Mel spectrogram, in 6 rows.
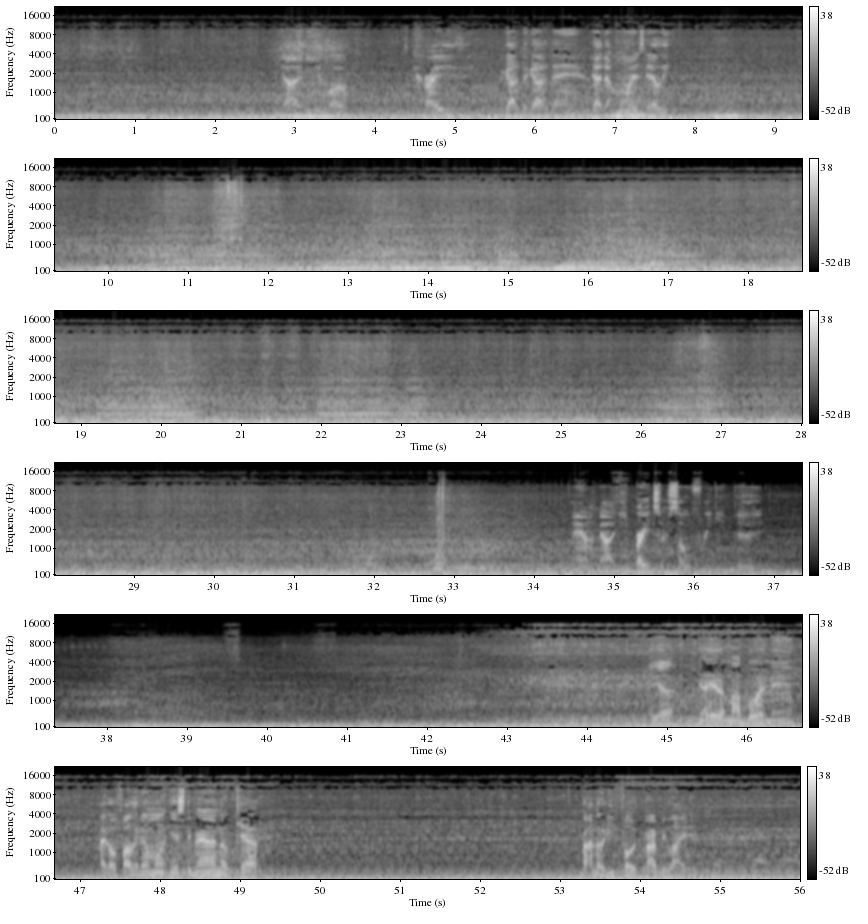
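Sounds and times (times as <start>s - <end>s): car engine low rumble: 0.0s - 56.0s
road noise: 0.0s - 56.0s.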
